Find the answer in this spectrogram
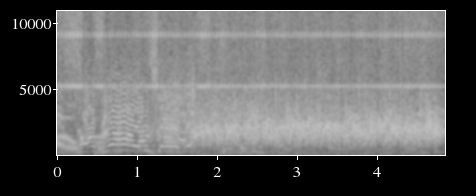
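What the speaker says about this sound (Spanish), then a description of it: "¡Aplauso!" Studio audience applause on a Saturday-night television talk show, a broad steady wash of clapping that fills the clip after a host's voice at the start.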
